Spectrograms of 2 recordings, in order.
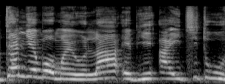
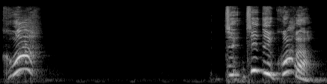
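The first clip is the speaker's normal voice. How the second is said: shocked; 10 semitones higher than usual. Real, not acted. Shocked high question.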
